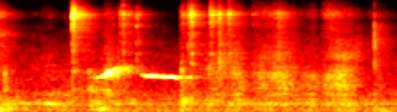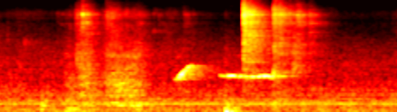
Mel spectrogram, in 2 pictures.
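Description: A short whistle that swoops upward and then holds a steady note, heard twice about five seconds apart. Sharp knocks and clatter come between and alongside the whistles.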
